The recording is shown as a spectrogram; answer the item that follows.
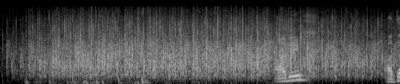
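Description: Studio audience applauding, a dense steady clapping that comes in abruptly and holds throughout, with a brief rising voice about three seconds in.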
